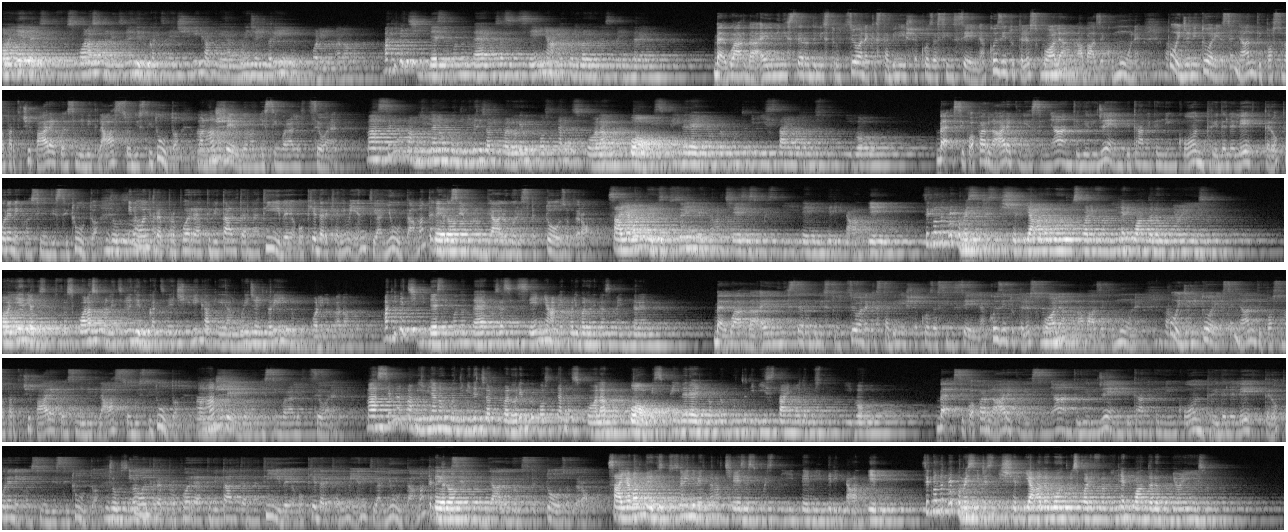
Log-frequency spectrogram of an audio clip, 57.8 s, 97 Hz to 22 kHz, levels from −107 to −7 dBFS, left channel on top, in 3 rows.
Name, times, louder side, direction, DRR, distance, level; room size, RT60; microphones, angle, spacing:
voice 1, 0.0-5.2 5.7-9.7 15.6-15.9 17.4-17.5 22.2-22.5 24.7-28.3 28.7-31.3 31.9-32.3 40.0-40.6 44.9-45.4 47.7-51.7 52.5-56.6, right 1 dB, 55° right, 2 dB, 4.1 m, -23 dB
voice 2, 10.7-24.3 33.3-47.4, left 3 dB, 60° left, 6 dB, 1.0 m, -32 dB
23.5 x 16.5 x 9.9 m, 2.5 s
head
